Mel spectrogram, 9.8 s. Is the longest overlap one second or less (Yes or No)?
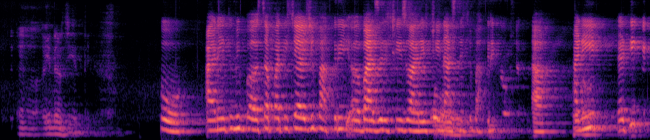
Yes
